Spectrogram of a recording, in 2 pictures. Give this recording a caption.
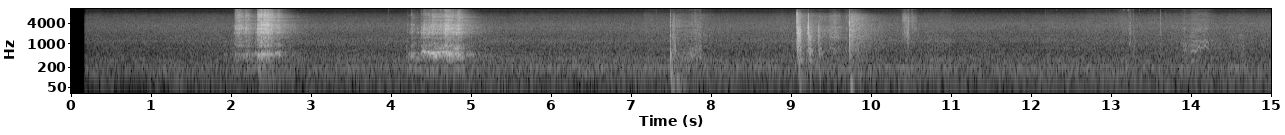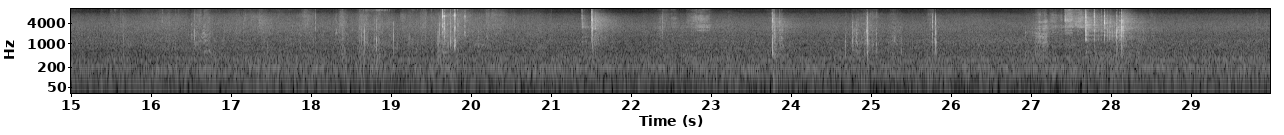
Soundscapes > Indoors
The sound of a drawing studio.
